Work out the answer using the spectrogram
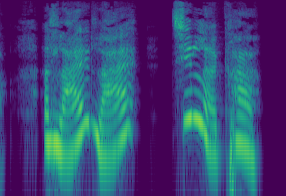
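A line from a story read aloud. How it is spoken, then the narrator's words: Strange laughing. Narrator (Chinese): 顾秀华怪模怪样笑着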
